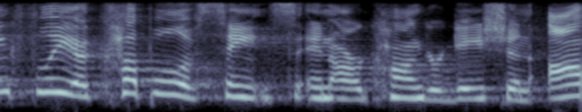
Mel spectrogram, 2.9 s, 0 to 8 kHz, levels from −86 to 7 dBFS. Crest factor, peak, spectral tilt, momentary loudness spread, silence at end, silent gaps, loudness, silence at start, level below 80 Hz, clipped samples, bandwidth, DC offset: 16 dB; -2 dBFS; -1 dB/octave; 5 LU; 0 s; none; -20 LUFS; 0 s; -82 dBFS; under 0.1%; 7.6 kHz; under 0.1%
